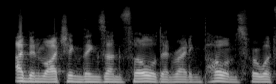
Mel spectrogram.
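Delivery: ordinary delivery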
